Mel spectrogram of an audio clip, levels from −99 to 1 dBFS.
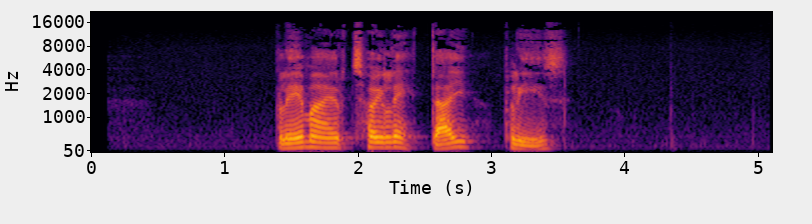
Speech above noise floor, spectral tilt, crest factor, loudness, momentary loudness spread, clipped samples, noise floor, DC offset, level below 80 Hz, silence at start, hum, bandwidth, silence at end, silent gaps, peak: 47 dB; -4.5 dB/octave; 20 dB; -23 LUFS; 12 LU; under 0.1%; -69 dBFS; under 0.1%; -72 dBFS; 1.4 s; none; 16 kHz; 1.55 s; none; -6 dBFS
